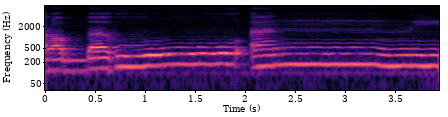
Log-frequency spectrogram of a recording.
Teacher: الف مدہ کے بعد حمزہ دوسرے کلمے میں ہے تو یہاں پر مد منفصل ہوگی، 2 سے 3 الف تک کھینچ کر پڑھیں گے.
